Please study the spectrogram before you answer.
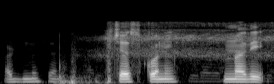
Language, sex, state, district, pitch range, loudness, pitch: Telugu, male, Andhra Pradesh, Sri Satya Sai, 120-130 Hz, -17 LUFS, 125 Hz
